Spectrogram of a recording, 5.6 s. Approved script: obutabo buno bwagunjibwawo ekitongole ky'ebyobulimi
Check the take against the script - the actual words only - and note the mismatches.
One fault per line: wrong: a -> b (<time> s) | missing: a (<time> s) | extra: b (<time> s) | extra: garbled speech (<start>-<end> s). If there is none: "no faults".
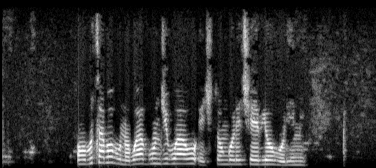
no faults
